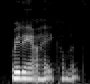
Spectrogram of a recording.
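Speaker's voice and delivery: ordinary talk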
